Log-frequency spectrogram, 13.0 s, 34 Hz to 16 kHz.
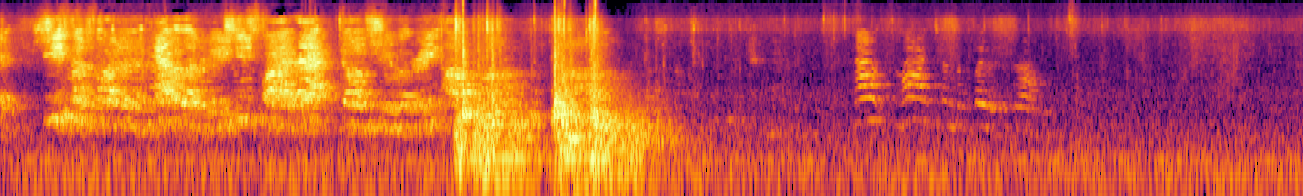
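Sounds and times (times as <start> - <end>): children singing together: 0.0 - 6.3.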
